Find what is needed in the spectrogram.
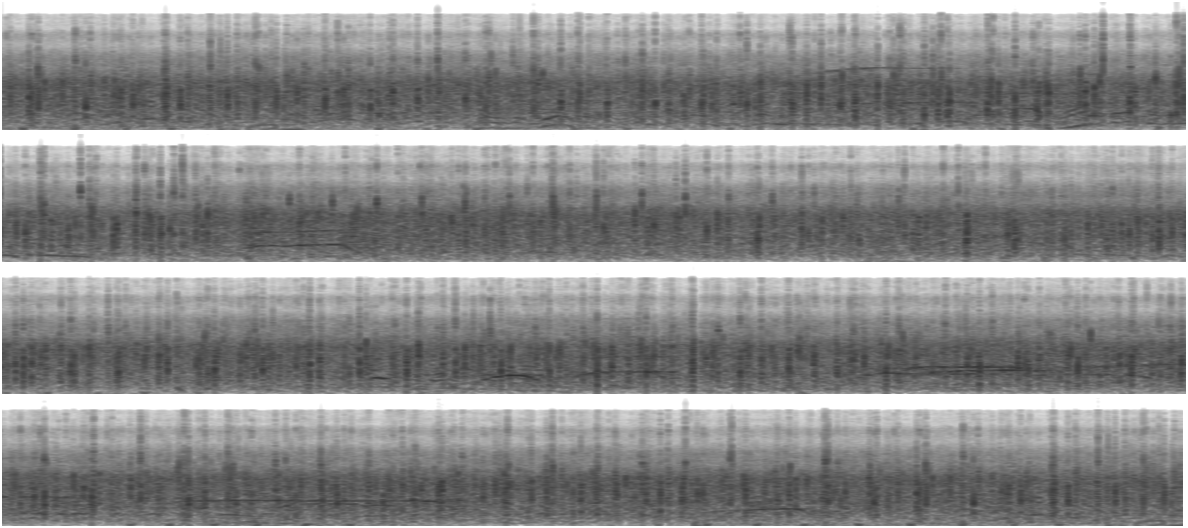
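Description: A large audience giving a standing ovation: dense, steady clapping that never lets up, with scattered voices and cheers calling out through it.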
